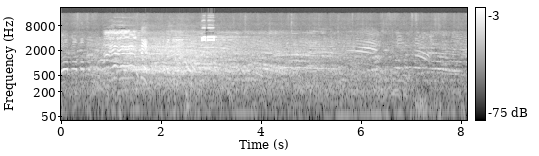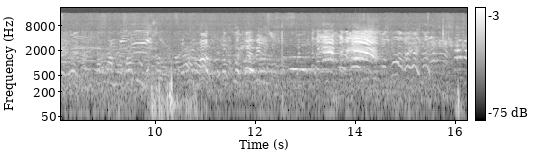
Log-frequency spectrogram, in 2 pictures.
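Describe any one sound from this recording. Men shout and call out to each other across an open pitch outdoors.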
